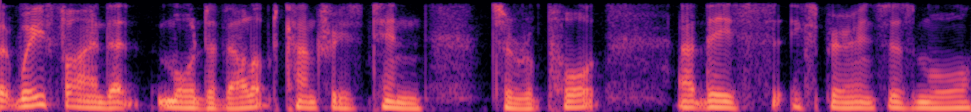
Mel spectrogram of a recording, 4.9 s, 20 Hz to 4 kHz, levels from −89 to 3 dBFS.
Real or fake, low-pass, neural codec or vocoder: real; 3.6 kHz; none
